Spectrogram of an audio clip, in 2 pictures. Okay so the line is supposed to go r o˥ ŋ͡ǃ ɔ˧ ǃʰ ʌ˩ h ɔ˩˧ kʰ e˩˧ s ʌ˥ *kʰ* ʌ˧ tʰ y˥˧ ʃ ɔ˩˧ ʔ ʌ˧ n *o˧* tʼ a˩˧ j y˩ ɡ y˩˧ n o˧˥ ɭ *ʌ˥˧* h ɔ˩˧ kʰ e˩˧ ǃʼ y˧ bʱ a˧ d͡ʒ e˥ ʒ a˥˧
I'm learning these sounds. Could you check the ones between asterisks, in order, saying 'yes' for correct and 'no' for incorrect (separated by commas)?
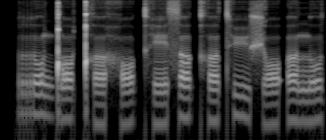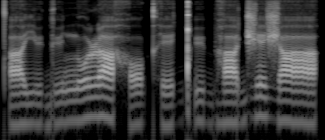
yes, no, no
